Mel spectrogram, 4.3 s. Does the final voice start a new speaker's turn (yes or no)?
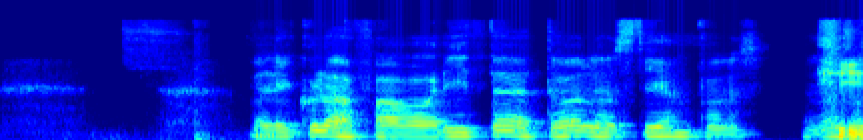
no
